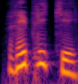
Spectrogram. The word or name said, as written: répliquer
